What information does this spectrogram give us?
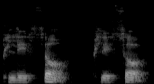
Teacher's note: we have the th there, deleting the n, but the vowel changes a little bit too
